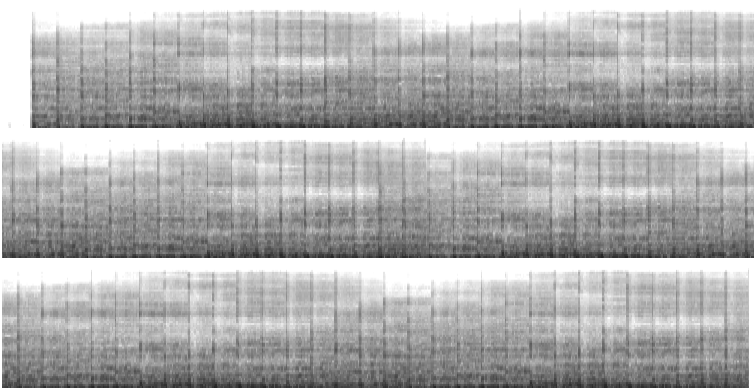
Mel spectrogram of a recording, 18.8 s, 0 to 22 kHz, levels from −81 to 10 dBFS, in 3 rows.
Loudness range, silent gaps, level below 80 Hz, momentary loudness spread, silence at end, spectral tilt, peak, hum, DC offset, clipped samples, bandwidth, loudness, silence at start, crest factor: 1 LU; none; -16 dBFS; 4 LU; 0.05 s; -7 dB/octave; 0 dBFS; none; 2%; under 0.1%; 15 kHz; -15 LUFS; 0 s; 12 dB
